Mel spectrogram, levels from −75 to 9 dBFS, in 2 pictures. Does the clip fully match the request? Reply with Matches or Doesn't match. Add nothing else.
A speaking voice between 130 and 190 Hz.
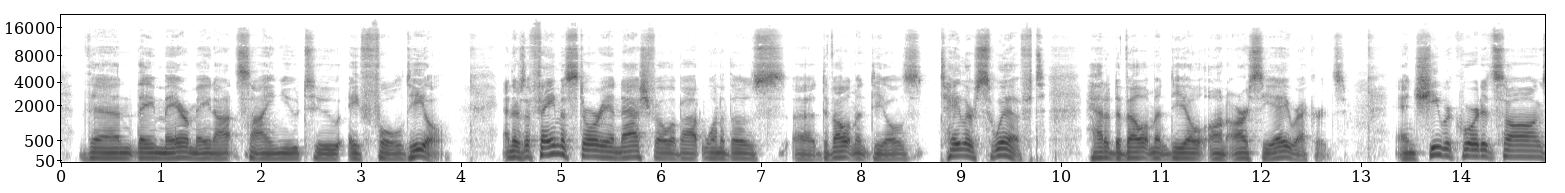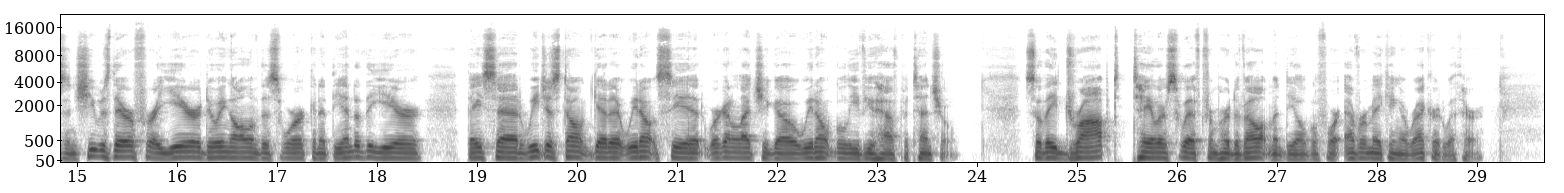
Doesn't match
